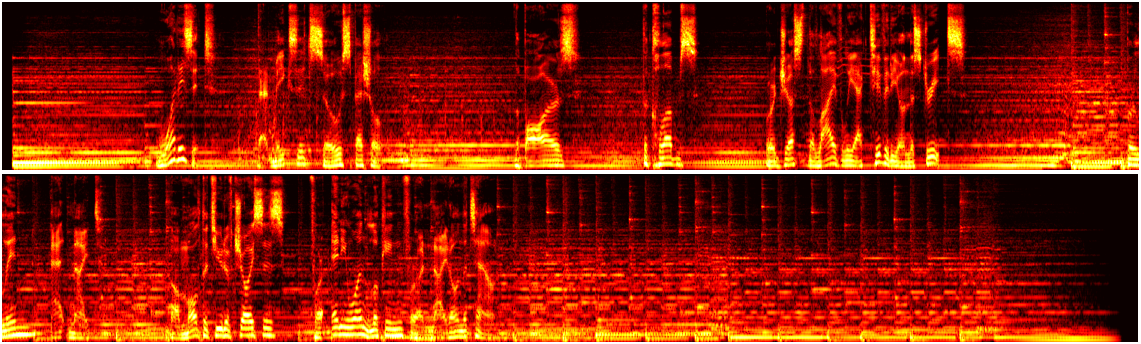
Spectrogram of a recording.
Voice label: ENGLISCH USA MALE Voice Over Industriefilm Trailer; DW Trailer Berlin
